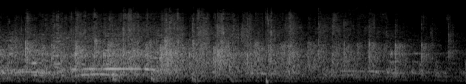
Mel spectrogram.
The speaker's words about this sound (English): That's right. Some applause for the four plants.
